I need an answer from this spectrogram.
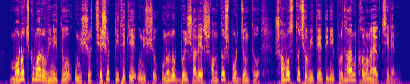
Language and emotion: Bengali, neutral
